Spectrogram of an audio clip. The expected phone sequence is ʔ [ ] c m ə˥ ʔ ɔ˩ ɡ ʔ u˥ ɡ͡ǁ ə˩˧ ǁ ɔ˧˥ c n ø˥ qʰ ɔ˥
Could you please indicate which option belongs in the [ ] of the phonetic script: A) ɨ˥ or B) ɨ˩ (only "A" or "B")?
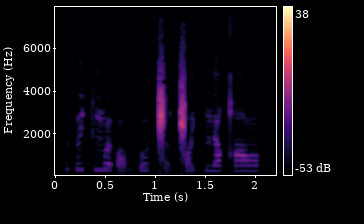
A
